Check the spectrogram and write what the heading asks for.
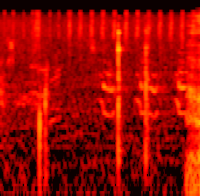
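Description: Faint background ambience of short bird calls, with a few light clicks.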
